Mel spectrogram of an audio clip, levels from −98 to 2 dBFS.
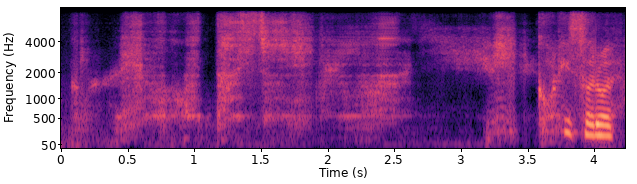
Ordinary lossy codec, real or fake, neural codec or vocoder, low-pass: none; fake; codec, 16 kHz in and 24 kHz out, 0.6 kbps, FocalCodec, streaming, 2048 codes; 7.2 kHz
